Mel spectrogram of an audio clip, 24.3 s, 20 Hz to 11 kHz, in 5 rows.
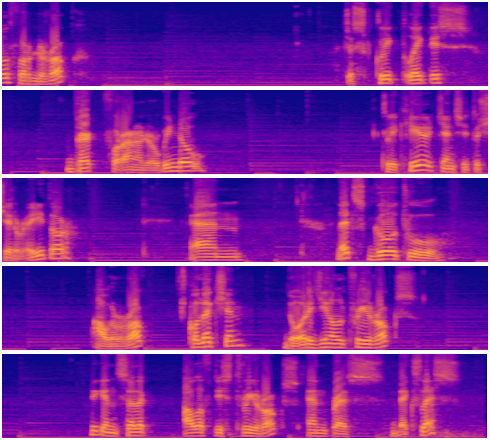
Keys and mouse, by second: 3.4-6.1 drag, 8.0-10.0 drag, 21.8 shift+click, 23.5 /.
